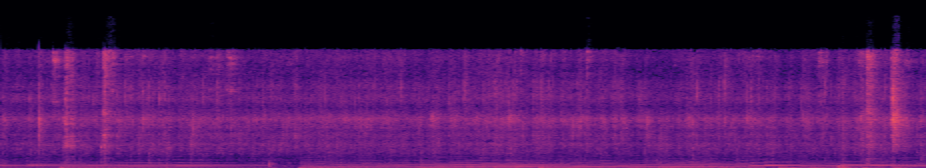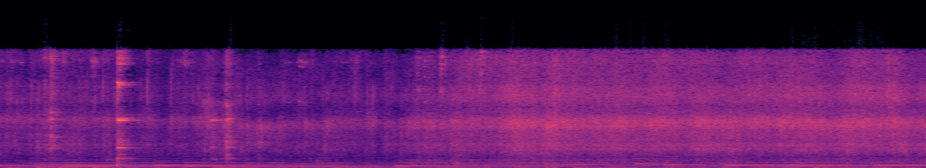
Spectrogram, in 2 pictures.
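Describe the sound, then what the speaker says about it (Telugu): Okra (lady's finger) frying in a pan of oil: a steady, close sizzle with light crackles and occasional stirring clinks, growing slightly brighter and louder toward the end, with faint music underneath. "బెండకాయ చూద్దామండి. అయ్యింది చక్కగా ఫ్రై అయింది."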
